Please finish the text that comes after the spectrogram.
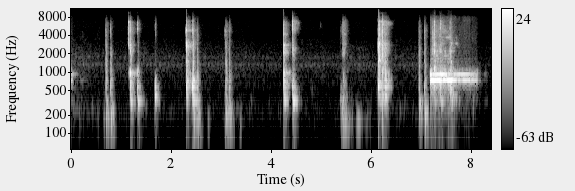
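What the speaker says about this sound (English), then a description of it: "That's my phone going off." A mobile phone goes off at the very end as a short, clear electronic tone, loud and near, after a stretch of sparse small clicks and knocks in a quiet room.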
